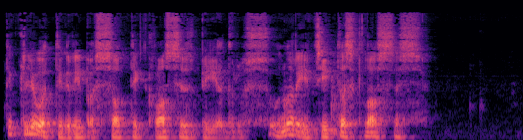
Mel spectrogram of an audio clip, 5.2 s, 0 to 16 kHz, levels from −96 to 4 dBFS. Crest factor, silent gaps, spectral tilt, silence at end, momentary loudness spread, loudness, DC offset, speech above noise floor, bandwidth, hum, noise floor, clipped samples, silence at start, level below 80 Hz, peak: 18 dB; none; -4.5 dB/octave; 0.95 s; 11 LU; -28 LUFS; under 0.1%; 44 dB; 11.5 kHz; none; -71 dBFS; under 0.1%; 0.05 s; -42 dBFS; -10 dBFS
